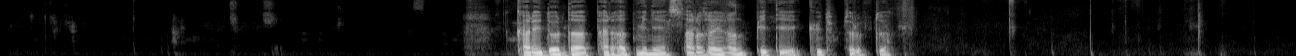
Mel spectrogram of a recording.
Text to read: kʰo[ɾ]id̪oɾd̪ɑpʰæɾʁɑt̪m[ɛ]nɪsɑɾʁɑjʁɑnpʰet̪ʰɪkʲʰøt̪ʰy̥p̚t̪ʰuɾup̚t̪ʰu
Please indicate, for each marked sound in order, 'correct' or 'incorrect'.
correct, incorrect

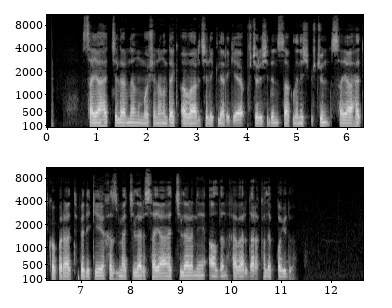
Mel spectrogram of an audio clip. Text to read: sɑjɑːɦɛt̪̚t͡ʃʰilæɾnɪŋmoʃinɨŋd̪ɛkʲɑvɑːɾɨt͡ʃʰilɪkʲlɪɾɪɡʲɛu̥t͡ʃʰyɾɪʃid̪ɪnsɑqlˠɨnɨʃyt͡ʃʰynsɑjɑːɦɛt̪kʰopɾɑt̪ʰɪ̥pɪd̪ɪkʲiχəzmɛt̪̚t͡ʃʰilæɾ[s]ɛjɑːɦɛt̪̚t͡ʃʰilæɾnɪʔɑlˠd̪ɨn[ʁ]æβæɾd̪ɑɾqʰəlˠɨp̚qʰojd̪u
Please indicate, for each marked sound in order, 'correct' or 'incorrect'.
correct, incorrect

